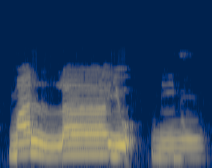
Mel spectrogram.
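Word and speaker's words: مَا لَا يُؤْمِنُ: Jadi bacanya adalah nun matinya dihilangkan atau melebur ke dalam huruf la. Mala yu'minu gitu. Dan tanpa dengung, jadi langsung aja. Mala yu'minu. Mala yu'minu. Selain itu juga ditahan dulu selama 2 harokat.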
